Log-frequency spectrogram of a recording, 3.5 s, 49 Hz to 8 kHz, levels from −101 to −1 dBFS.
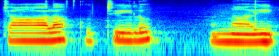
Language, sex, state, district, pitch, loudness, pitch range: Telugu, female, Andhra Pradesh, Sri Satya Sai, 200 Hz, -16 LUFS, 185-210 Hz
